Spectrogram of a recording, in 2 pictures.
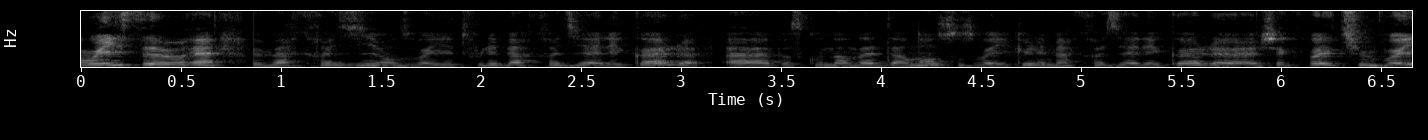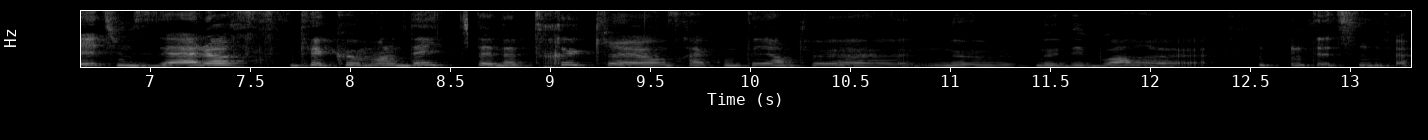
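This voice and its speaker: A plain, everyday voice moves along at a fairly quick pace. Its pitch varies in an ordinary way. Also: woman, fairly high pitch for a woman. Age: 20s. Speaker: podcast guest sharing dating-app experience. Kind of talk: casual chat.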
